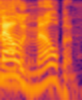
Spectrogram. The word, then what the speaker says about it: Melbourne: Why is Melbourne? Because that's how the Aussies say it, and I want to say it wrong.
